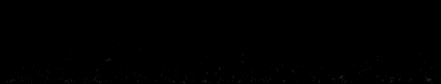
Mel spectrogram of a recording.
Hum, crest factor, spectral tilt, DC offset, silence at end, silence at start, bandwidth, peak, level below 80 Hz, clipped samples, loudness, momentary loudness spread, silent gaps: none; 14 dB; -1.5 dB/octave; under 0.1%; 0 s; 0.05 s; 11.5 kHz; -50 dBFS; -84 dBFS; under 0.1%; -60 LUFS; 0 LU; none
